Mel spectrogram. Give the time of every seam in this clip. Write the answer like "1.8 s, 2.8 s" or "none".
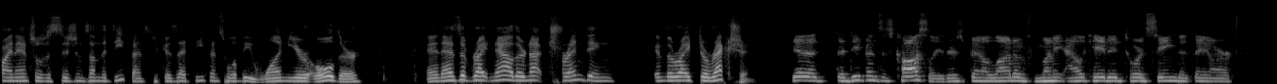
none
